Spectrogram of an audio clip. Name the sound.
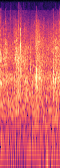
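applause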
